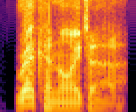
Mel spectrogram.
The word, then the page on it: reconnoitre: British English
